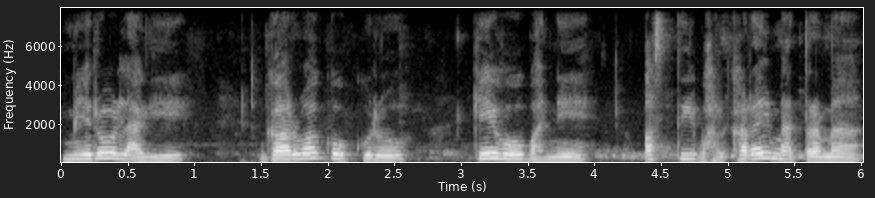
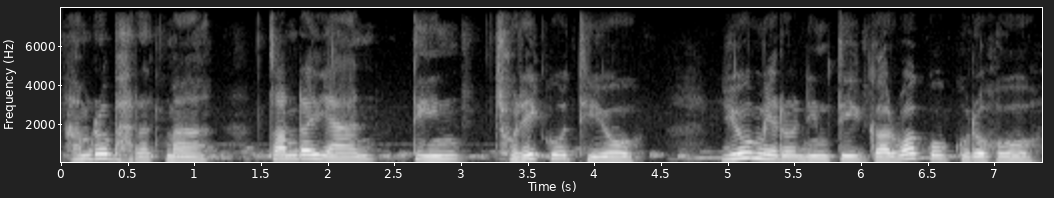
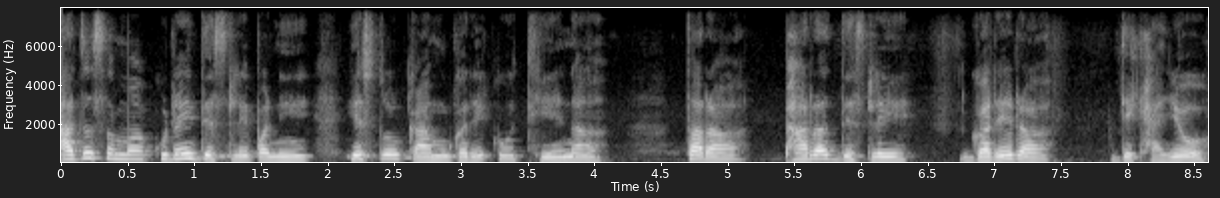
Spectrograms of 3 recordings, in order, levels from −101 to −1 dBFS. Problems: none marked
